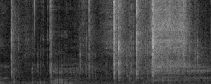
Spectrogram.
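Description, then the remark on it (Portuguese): Crinkly plastic rustling as a zippered plastic package holding a bracelet is pulled open from the top, with a few sharper snaps and crackles over about two seconds. “Tens que abrir assim por cima, tem um zíper.”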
